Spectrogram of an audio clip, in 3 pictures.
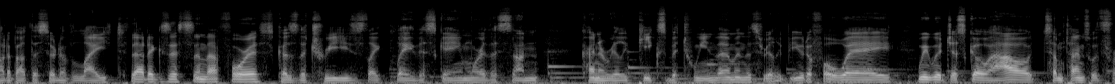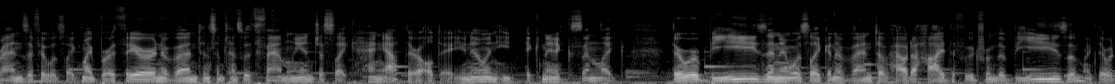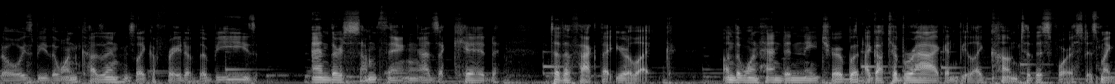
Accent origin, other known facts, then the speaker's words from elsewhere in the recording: Israel; Growing up in Israel, Palestine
